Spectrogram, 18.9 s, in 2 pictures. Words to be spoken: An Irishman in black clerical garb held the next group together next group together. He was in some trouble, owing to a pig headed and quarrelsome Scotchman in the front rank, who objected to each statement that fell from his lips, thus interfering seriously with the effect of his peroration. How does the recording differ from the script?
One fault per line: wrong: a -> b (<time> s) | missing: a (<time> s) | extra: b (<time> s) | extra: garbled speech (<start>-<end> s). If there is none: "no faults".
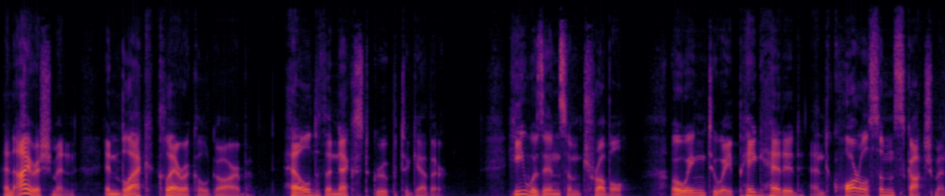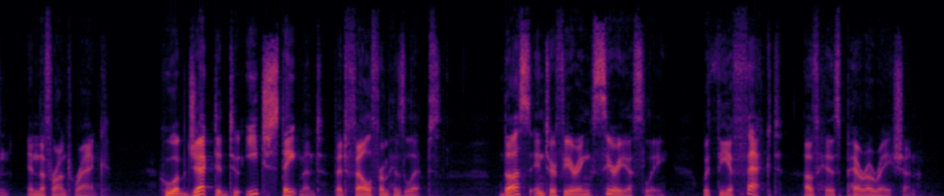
missing: next group together (4.5 s)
